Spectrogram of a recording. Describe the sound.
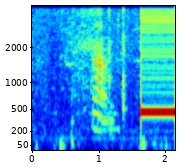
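Telephone dial tone as a call is placed again: a brief murmur of voice and a sharp click, then a steady, loud, unbroken tone that runs to the end.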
